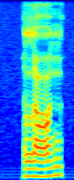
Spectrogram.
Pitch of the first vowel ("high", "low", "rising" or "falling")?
rising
